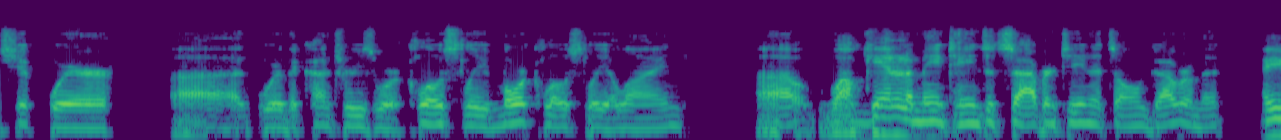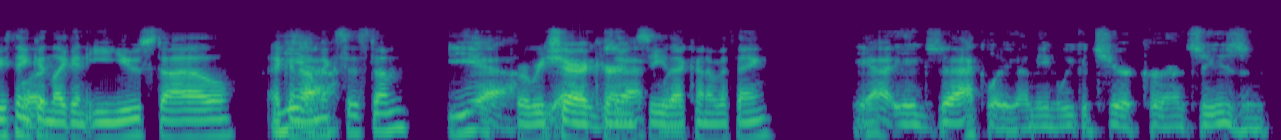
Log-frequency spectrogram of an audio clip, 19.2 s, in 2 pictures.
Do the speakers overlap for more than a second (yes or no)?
yes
